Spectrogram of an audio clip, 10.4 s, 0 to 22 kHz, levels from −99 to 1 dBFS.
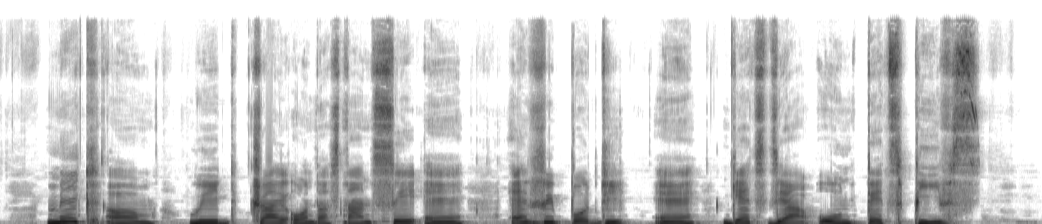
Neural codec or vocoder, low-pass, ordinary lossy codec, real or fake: none; none; none; real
